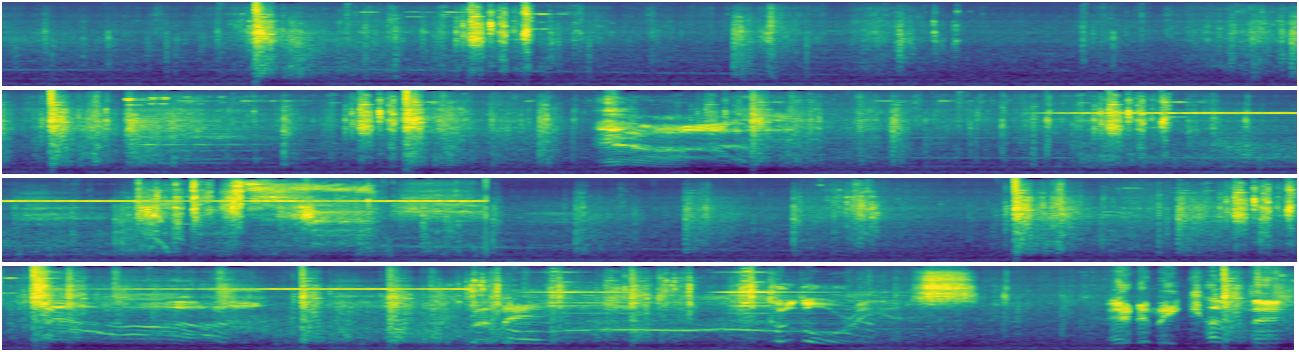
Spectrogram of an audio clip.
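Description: Gunshots fire in sharp bursts, with ringing echoes.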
